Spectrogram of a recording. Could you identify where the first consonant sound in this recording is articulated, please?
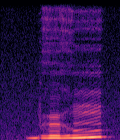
labial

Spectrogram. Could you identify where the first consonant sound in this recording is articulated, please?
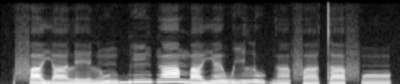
labial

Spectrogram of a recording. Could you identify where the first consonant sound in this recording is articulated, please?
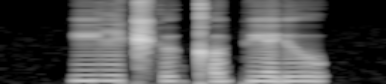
palatal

